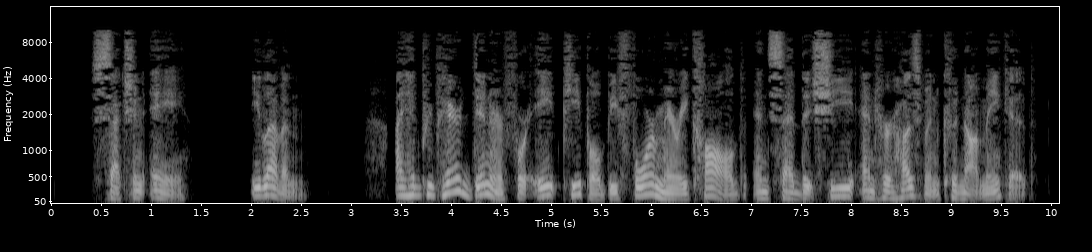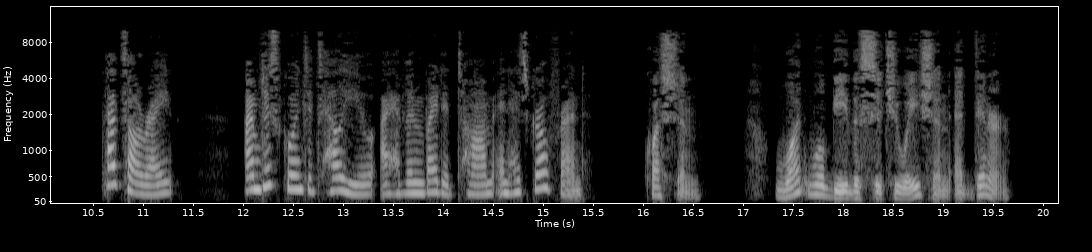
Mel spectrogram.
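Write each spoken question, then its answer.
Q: What will be the situation at dinner?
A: There will still be eight people at dinner.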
